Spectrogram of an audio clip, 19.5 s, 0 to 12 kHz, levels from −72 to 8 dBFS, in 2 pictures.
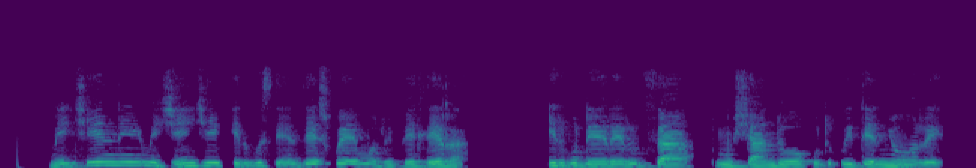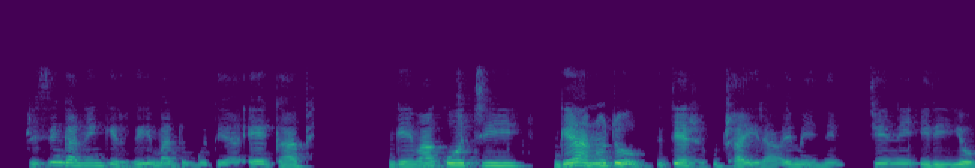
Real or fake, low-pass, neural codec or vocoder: real; 7.2 kHz; none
